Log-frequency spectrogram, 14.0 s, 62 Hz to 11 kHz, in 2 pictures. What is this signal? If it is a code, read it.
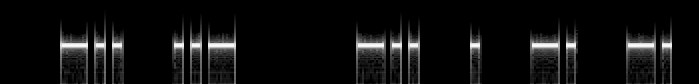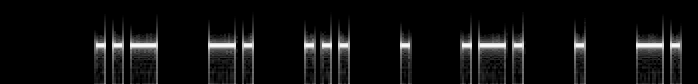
Morse code, heard as a keyed tone, about 14 wpm, spaced as for 10 wpm, 680 Hz. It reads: DU DENN UNSEREN
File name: Morsekurs / Witze / Witz 07. März 2023 50 F70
